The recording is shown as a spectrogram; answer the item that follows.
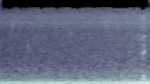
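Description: A Jeep's engine idling, a steady low rumble heard from inside the cabin.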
